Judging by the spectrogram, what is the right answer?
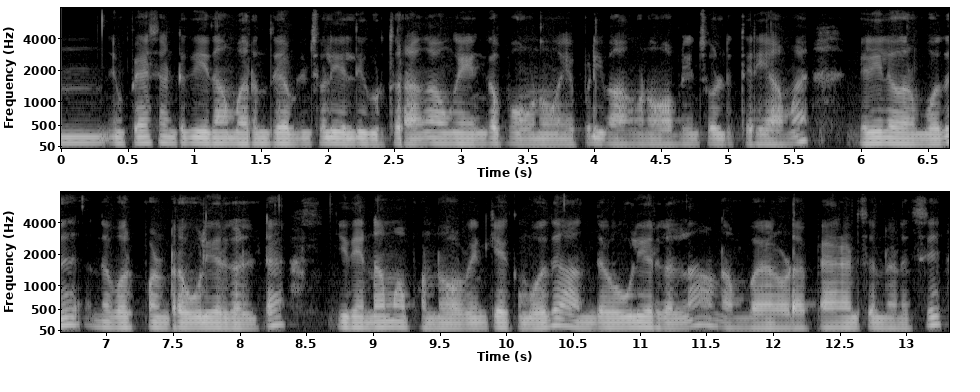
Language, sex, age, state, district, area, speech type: Tamil, male, 45-60, Tamil Nadu, Ariyalur, rural, spontaneous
